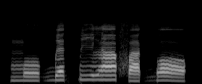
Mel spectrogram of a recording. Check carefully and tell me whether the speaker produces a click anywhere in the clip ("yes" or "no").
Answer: no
